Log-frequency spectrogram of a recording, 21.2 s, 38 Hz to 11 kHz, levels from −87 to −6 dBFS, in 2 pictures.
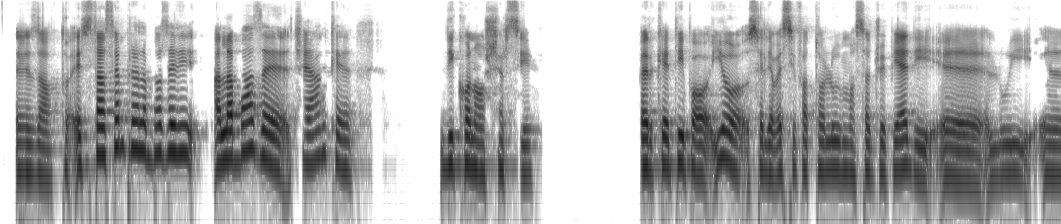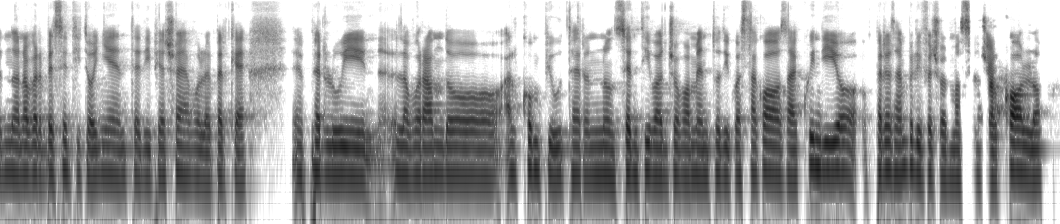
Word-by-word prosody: Esatto, 140 -3 -2
e 175 - +3
sta 175 +6 +6
sempre 265 +3 +1
alla 245 -1 +4
base 230 +2 +3
di 230 - -1
alla 195 +3 +7
base 205 - +3
c'è 180 - -4
anche 180 -4 -2 0.8
di 170 +1 -1
conoscersi 155 -3 -2 1.0
perché 165 +1 +4
tipo, 170 -4 +2
io 190 -4 +1
se 150 - +2
gli 145 - 0
avessi 145 +3 +1
fatto 150 0 -4
a - - +1
lui 155 +1 -1
un 150 - -4
massaggio 145 +1 -3
ai - - -5
piedi, 155 -5 +1
ehm, 120 -4 -1
lui, 140 +1 -5
ehm, 140 -1 -5
non 140 -1 -1
avrebbe 140 0 +1
sentito 135 -1 -4
niente 130 0 -3
di 125 0 -4
piacevole, 130 -2 -2
perché, 120 -2 -2 0.4
ehm, 135 - -7
per 145 +1 -1
lui, 135 -1 +2 0.2
ehm, - - -8
lavorando 130 -1 0
al 135 0 -5
computer 135 -3 -3
non 135 0 -1
sentiva 135 +1 +1
giovamento 130 0 -1
di 130 - -2
questa 135 +1 -3
cosa, 135 -3 +2
e 125 - -1
quindi 155 0 +1
io 145 -2 +2
per 145 0 0
esempio 150 +2 0
gli 140 - 0
facevo 130 -1 -2
il 125 - -4
massaggio 125 +1 0
al 115 - 0
collo. 130 -4 +4
140 Hz, 170 wpm, -24 LUFS, 130-155 Hz, 1.0 s, alla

